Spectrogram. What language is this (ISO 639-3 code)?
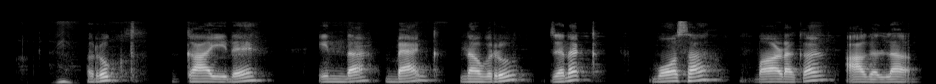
kan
